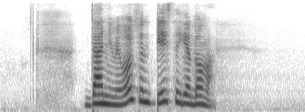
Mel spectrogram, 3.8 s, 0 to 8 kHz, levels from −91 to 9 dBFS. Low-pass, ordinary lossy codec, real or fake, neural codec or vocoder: 7.2 kHz; AAC, 32 kbps; fake; codec, 16 kHz, 1 kbps, FunCodec, trained on LibriTTS, 50 frames a second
